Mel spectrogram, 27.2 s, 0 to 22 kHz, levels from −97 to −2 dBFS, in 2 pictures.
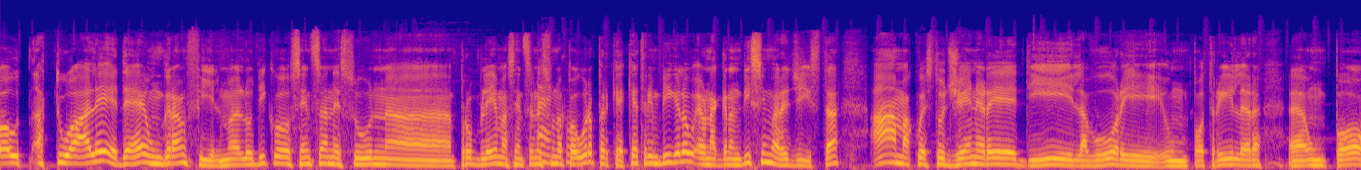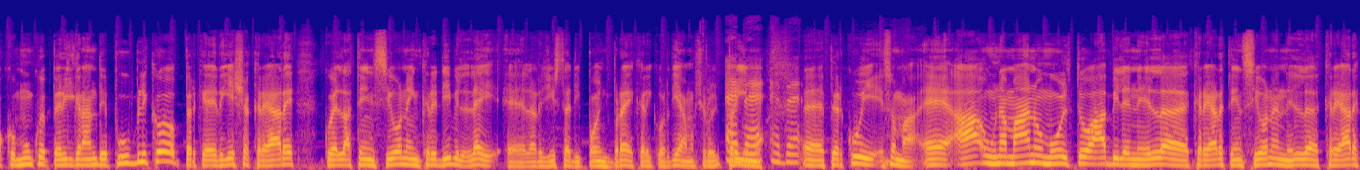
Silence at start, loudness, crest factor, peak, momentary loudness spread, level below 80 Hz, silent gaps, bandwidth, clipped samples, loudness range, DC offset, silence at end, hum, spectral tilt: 0 s; -20 LUFS; 14 dB; -4 dBFS; 5 LU; -50 dBFS; none; 11 kHz; under 0.1%; 2 LU; under 0.1%; 0 s; none; -6.5 dB/octave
